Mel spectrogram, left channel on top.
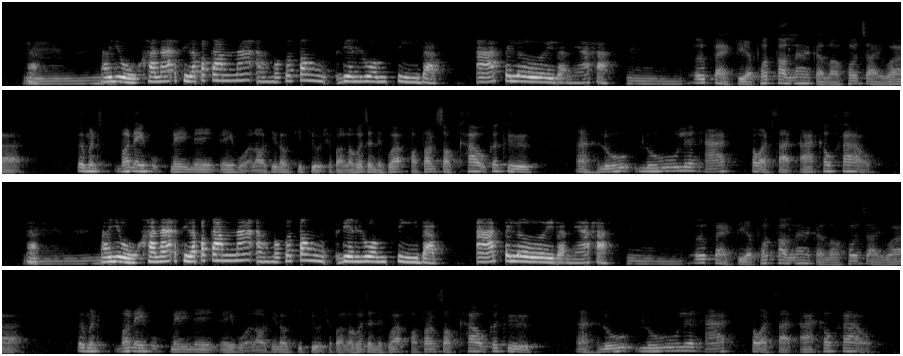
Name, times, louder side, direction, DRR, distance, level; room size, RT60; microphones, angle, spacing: voice 1, 0.2-1.1 6.2-9.2 9.7-14.3 14.7-17.7, left 2 dB, 70° left, 1.0 m, -34 dB
voice 2, 1.0-4.4 4.7-6.1, right 3 dB, 55° right, 0.5 m, -21 dB
8.6 x 3.4 x 4.6 m
head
